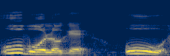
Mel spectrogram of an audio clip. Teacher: जब उ करते हो तो आपके ओठ देखो गोलाकार हो जाते हैं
